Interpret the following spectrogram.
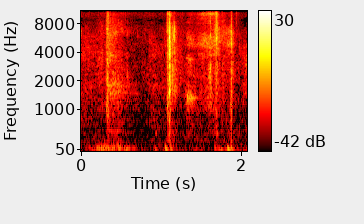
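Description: A few soft thumps, about half a second, a second and near two seconds in, over a low rumble on a handheld phone microphone: footsteps of a hiker walking over wet grass and patchy snow.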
